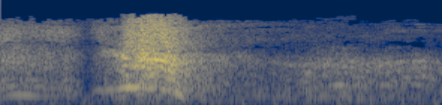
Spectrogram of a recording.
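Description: A single sharp, loud sneeze from a man, who has a cold, bursts out, a quick breathy intake followed by a hissing, voiced explosion that fades within a second, over a faint low background murmur.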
